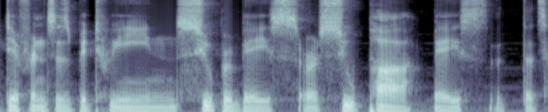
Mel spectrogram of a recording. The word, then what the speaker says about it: Supabase: are two big differences between super bass or super bass that's how it's pronounced no er and firebase first of which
